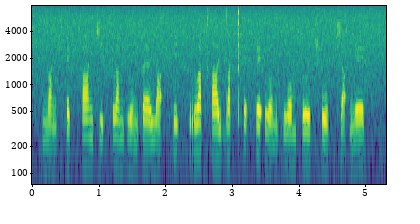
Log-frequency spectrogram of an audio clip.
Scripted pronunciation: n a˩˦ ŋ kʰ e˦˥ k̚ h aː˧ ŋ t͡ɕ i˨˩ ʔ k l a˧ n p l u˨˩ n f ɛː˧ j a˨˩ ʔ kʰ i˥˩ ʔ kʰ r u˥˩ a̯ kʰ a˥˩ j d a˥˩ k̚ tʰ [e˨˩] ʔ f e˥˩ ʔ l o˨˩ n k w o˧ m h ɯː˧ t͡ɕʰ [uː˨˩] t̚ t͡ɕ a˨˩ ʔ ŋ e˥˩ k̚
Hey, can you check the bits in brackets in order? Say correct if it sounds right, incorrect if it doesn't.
correct, correct

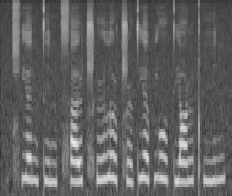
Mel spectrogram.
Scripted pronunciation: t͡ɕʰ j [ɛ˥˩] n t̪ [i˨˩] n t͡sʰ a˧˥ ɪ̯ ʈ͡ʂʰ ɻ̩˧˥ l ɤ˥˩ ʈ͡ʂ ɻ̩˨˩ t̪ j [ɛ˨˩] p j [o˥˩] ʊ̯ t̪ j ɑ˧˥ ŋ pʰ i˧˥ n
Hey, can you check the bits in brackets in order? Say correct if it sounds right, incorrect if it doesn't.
correct, correct, incorrect, correct

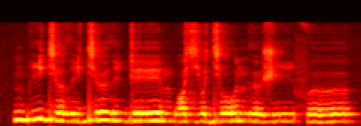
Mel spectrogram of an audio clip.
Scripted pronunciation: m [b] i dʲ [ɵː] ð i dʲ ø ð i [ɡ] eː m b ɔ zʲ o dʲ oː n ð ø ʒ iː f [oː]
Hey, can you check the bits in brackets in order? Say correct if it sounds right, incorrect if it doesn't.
correct, incorrect, correct, incorrect

